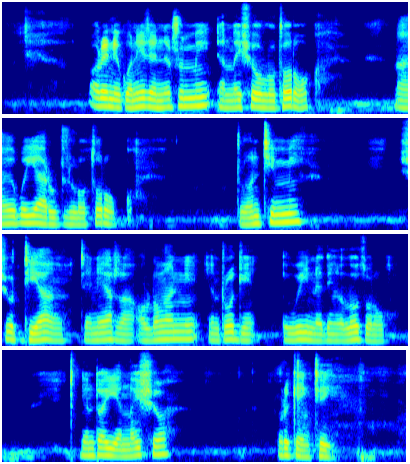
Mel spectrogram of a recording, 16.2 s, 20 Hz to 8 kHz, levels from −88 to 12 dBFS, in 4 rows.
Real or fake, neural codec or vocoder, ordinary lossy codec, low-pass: fake; codec, 16 kHz, 2 kbps, X-Codec, WavLM features, trained on Multilingual LibriSpeech; none; none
